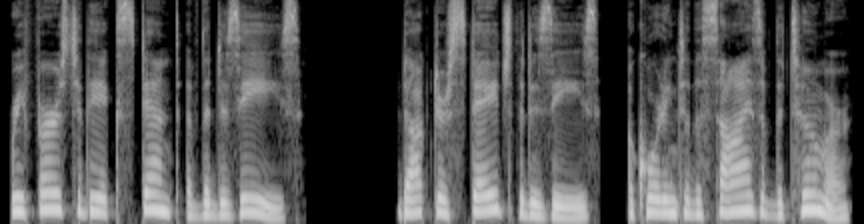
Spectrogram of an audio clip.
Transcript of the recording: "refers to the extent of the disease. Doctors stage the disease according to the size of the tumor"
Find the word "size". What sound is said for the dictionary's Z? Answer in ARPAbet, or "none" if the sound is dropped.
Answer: Z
